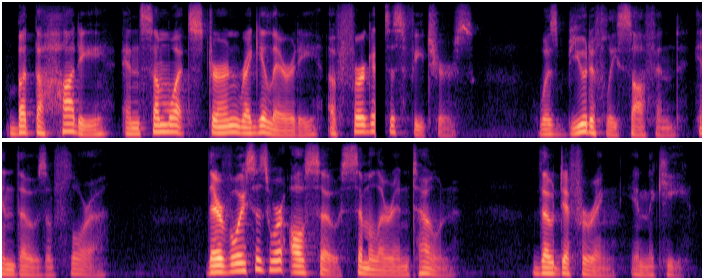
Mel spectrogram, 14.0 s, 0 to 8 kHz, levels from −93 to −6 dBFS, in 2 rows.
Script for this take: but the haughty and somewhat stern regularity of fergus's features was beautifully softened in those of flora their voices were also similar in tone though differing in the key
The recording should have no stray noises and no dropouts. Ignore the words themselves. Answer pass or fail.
fail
